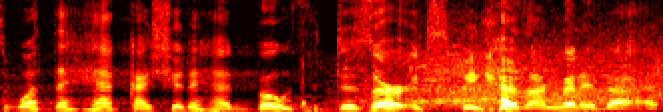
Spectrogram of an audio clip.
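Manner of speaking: loud, laughing mock panic over dessert; laughing exclamation. Retelling her last thought while rafting, loud and laughing. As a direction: blurt it out through laughter. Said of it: "My last thought was".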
